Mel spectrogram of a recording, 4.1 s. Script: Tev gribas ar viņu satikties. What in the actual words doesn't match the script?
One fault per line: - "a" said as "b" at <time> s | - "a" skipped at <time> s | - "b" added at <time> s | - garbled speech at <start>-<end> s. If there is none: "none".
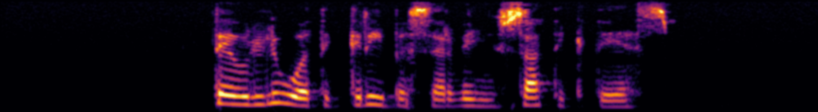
- "ļoti" added at 1.4 s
